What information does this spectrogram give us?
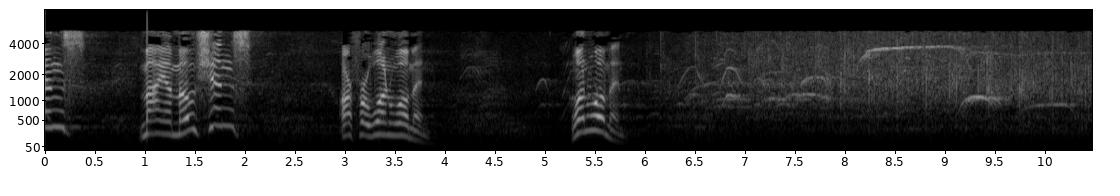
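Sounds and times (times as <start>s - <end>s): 
speech: 0.9s - 2.2s, 3.0s - 4.0s, 5.2s - 5.9s
audience cheering and applause: 6.1s - 10.4s.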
